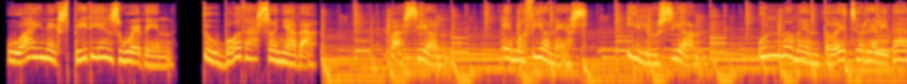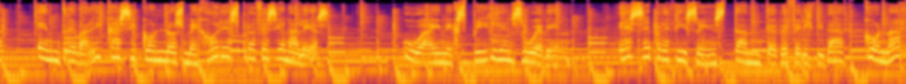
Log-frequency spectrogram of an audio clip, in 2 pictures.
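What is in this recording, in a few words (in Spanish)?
otros España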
